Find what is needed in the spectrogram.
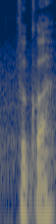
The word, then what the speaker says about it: Fuqua: Fakua's... – Did I say his name? Fakua? – Yeah, Fakua. – Fakua? – Fakua. – Fakua? I think it's Antoine Fakua. – Fuqua. – Yeah, it is Fuqua.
